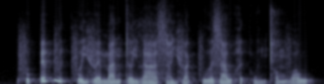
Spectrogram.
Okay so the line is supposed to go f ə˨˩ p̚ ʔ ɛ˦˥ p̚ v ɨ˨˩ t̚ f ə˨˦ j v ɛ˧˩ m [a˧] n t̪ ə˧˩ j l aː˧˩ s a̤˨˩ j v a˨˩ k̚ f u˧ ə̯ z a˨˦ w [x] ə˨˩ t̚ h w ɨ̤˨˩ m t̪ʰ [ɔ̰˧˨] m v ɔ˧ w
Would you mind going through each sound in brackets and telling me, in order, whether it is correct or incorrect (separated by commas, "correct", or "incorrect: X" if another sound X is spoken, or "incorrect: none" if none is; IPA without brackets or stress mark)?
correct, incorrect: h, correct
